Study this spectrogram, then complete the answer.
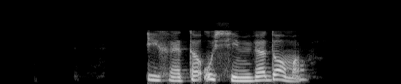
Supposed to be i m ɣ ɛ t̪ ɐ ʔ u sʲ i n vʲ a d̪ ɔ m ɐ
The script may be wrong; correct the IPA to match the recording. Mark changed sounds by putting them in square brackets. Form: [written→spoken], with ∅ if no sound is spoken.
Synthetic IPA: i [m→∅] ɣ ɛ t̪ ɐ ʔ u sʲ i [n→m] vʲ a d̪ ɔ m ɐ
